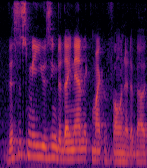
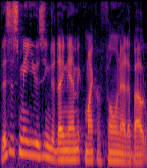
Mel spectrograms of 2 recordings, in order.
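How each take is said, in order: First: The voice is recorded about two feet away. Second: The voice is recorded about one foot away. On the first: "at about two feet away" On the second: "at about one feet away"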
